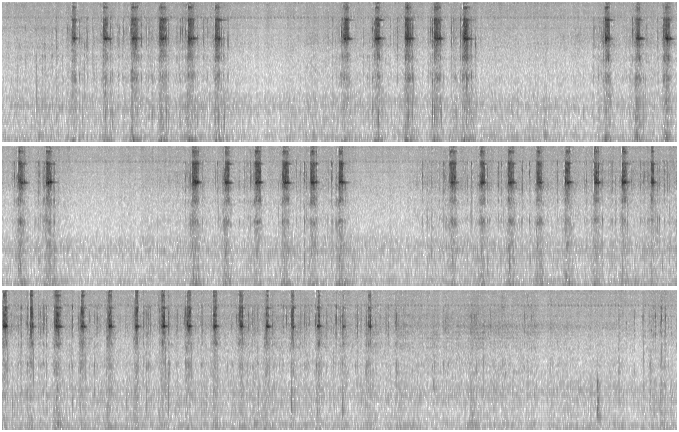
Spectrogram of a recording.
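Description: Small spinning reel being wound, its gears clicking about five times a second in spells of one to a few seconds with short pauses between, the stop-and-go winding of a jig being worked back in. The longest spell runs about six seconds.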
